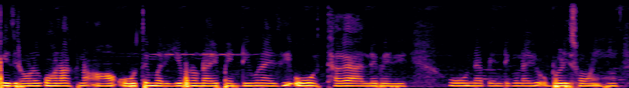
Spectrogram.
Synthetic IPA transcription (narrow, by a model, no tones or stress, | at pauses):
peːd͡ʒ̪iɾõːniːkʊɦãːnaːkʰna̰ːʔãːʔoːt̪eːməɾiːeːpəɾʊnaːiːpẽːɳʈɪ̃ŋbənaːiːsiːʔoːɪt̪ʰːaːkɛːleːpeːd͡ʒiː | oːʊnːɛ̃ːpẽːɳʈɪŋɡbənaːiioːbəɽiːsɔːɽ̃ĩːɦĩː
